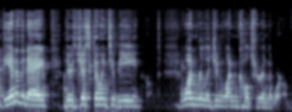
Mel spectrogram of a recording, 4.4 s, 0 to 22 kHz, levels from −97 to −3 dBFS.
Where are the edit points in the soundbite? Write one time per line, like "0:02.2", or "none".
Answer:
0:02.4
